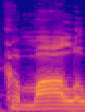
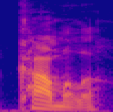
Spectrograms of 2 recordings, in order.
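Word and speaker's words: Kamala: People saying that Camala would have been a better choice, which is also what gives me hope. Her run uh Kamla, excuse me.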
